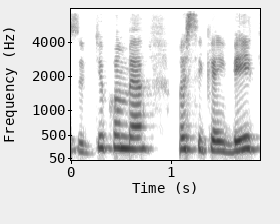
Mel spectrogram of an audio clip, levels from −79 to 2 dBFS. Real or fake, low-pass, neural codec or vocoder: fake; 7.2 kHz; codec, 24 kHz, 0.9 kbps, WavTokenizer, medium speech release version 2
